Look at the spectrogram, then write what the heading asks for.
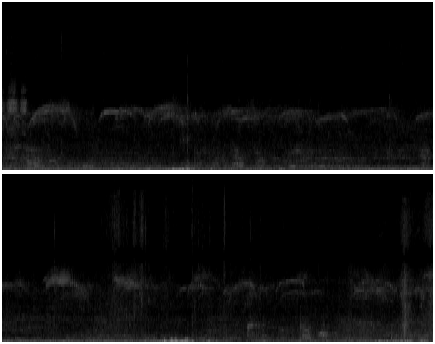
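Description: Small birds chirping repeatedly in the background, short high chirps about once a second, with a few low thumps, the loudest about two seconds in and again past the middle.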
